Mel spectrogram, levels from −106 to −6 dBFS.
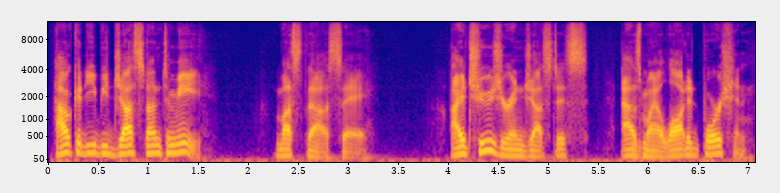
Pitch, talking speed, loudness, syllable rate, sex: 110 Hz, 135 wpm, -20 LUFS, 5.0 syllables/s, male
